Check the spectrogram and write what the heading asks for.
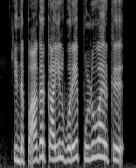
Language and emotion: Tamil, disgusted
